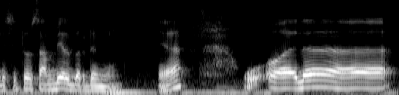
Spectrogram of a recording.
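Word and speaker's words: وَلَا: Wala la, bacanya bukan wallah. La tipis ya, sambil senyum.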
